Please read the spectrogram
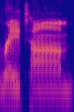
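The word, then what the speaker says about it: RATOM: The BitCurator project predated, now is it all initials or do you call it R-A-T-O-M? How do you pronounce it? Oh yeah, it would be, we call it Raton, and it's okay.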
